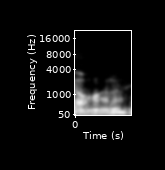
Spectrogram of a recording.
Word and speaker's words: ohana: I know what what I'm gonna oh the ohana culture or whatever you know is that is that how you say it like yeah ohana yeah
